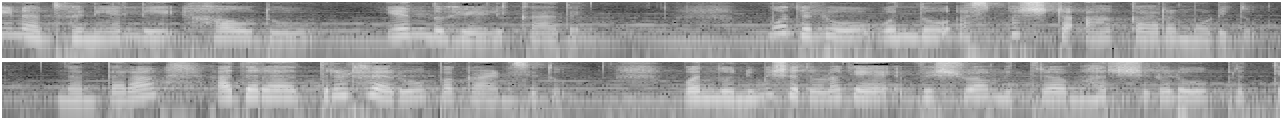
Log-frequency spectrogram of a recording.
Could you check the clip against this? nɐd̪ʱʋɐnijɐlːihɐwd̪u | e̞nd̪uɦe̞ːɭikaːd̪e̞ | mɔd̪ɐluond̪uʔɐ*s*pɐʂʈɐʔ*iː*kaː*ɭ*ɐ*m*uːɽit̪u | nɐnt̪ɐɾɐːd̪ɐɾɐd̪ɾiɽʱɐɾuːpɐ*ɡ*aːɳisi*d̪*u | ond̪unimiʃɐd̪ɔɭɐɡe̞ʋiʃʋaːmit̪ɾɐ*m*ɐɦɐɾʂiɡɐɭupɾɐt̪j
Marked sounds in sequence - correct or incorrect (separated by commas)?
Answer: correct, incorrect, incorrect, correct, incorrect, incorrect, correct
